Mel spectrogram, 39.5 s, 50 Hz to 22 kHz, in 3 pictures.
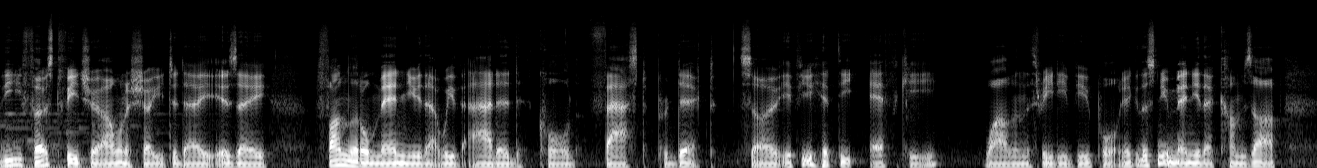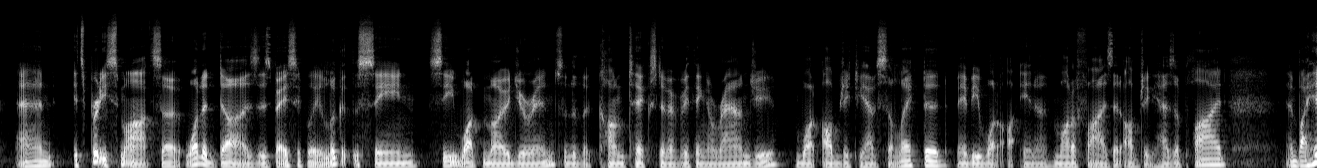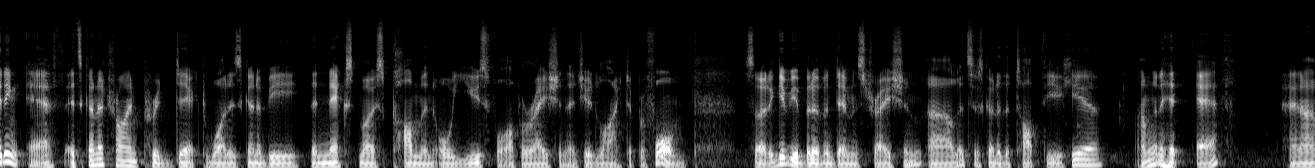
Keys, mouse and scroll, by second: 9.0 f, 26.4 f, 34.7 Escape, 36.7 scroll up 1, 37.1 shift+middle click, 38.9 f.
